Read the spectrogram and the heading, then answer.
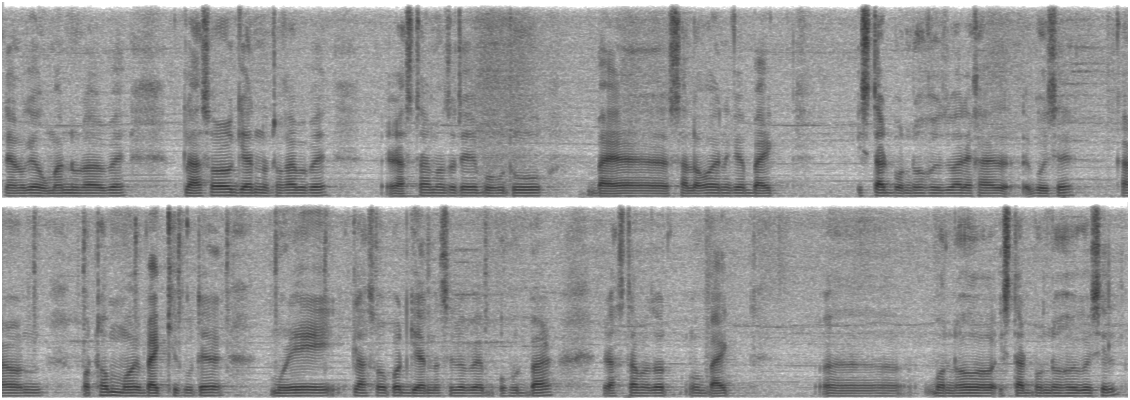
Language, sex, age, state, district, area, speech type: Assamese, male, 18-30, Assam, Jorhat, urban, spontaneous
